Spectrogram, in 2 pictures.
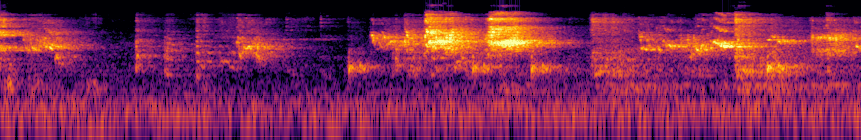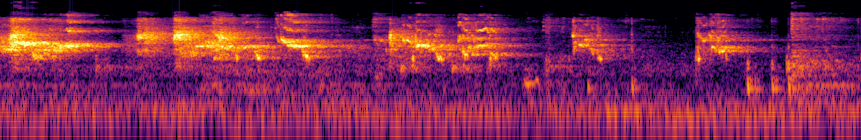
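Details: Pet budgerigars, two parents with their two babies, calling almost continuously: harsh, scratchy chirps and squawks in overlapping bursts of about half a second, loudest around two to two and a half seconds, over a low steady background hum.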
